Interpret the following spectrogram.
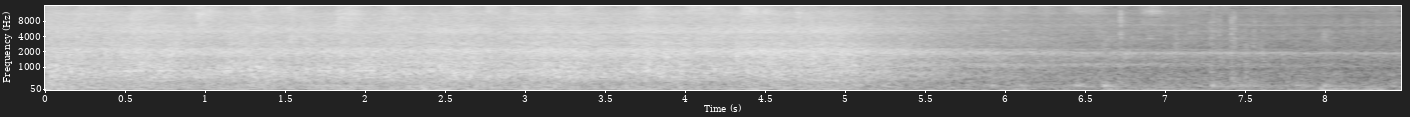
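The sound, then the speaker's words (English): A loud rushing roar of a train passing the other way, heard from the corridor of a moving train car, fills the first five seconds, then drops away abruptly, leaving a quieter rumble of rolling wheels with faint clanks. “The corridor is louder than your room, and every time a train passes the other way, the blast makes the car go dark.”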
